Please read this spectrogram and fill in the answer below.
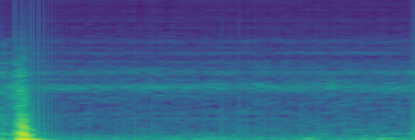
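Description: Low wind rumble on the microphone of a small motorcycle riding over cobblestones, with one loud low buffet of wind right at the start.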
